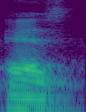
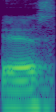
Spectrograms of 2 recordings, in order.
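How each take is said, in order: First: The word ends with a buzzing z sound. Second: The word ends with a hissing s sound. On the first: The speaker calls it right. "इसको एज पढ़ा जाए" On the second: The speaker calls it wrong. "इसको एस नहीं पढ़ेंगे"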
